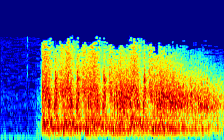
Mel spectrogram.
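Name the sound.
pistol gunshots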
